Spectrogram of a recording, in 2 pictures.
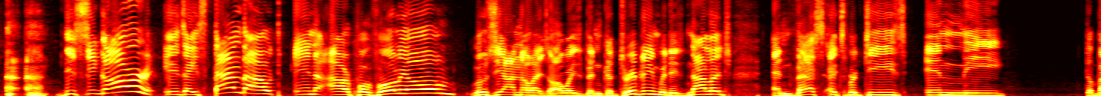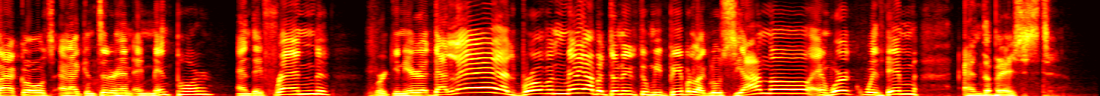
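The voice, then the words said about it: Mock German accent drifting into Spanish. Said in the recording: “What accent was that? ... it turned into Spanish there at the end. ... You were trying to go German, right? ... Started German at the beginning, yeah. Sort of transitioned into Latin, and then maybe even finished in Chinese”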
